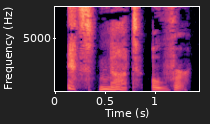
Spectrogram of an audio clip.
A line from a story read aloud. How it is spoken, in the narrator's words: I said fiercely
